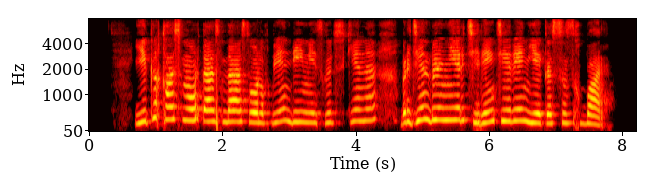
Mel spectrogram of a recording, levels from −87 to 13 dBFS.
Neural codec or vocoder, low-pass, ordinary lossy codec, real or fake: codec, 16 kHz, 4 kbps, FreqCodec, larger model; none; none; fake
